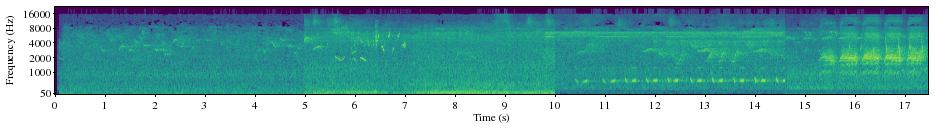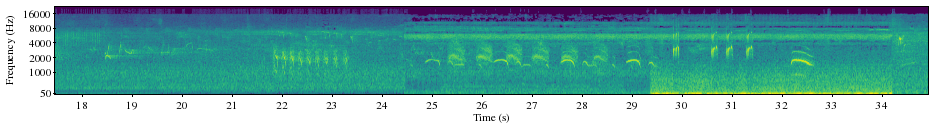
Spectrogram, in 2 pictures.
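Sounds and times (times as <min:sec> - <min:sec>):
wild birds singing and calling: 0:00.2 - 0:34.9
high-pitched insect buzz: 0:29.4 - 0:34.2.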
